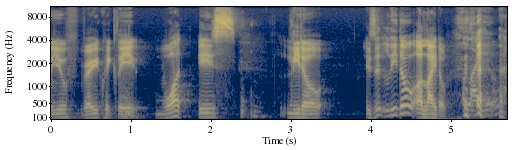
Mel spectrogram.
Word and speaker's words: Lido: There are people who from Russia who pronounce it as Lida. Lida, interesting. Yeah. Because O is pronounced as A in Russian.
